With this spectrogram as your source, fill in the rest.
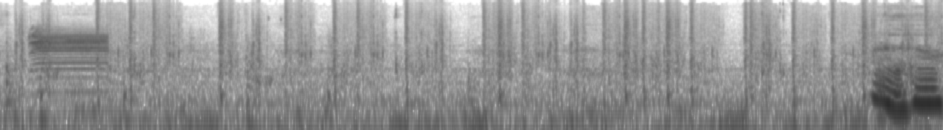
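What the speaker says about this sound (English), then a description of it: "Look at all the fucking sheep." Sheep bleat in the Minecraft video game, with a clear bleat at the start and another loud one at the end, while footstep-like clicks patter steadily in between.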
